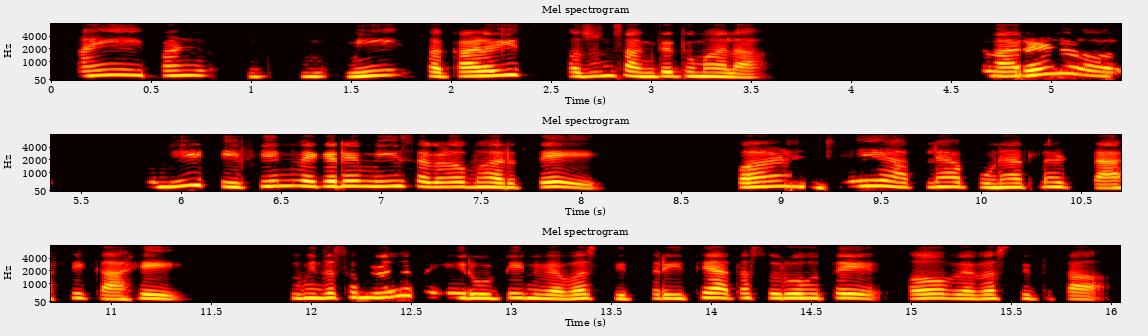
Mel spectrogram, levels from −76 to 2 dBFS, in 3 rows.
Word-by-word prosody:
नाही 280 +3 -1
पण 265 +1 0 0.2
म - - -4 0.3
म 210 - -1
मी 220 +4 +3 0.3
सकाळीच 235 +7 +4 0.2
अजून 220 +3 -1
सांगते 225 -4 +2
तुम्हाला. 210 -6 +1 1.2
कारण 265 +10 +4
अ, 270 -6 0 0.6
तुम्ही 255 +7 +1
टिफिन 270 +5 -1
वगैरे 270 +1 +5
मी 275 +1 +1
सगळं 250 -3 0
भरते. 235 +1 +3 0.9
पण 260 +4 +2
जे 280 +9 -2
आपल्या 245 -1 -1
पुण्यातलं 225 +2 0
ट्रॅफिक 205 +1 -3
आहे, 190 +3 +2 0.6
तुम्ही 230 +1 +2
जसं 245 +2 0
म्हणालात, 275 +4 -1
की 250 -1 -1
रुटीन 225 +1 +1
व्यवस्थित 205 0 0
तर 215 - -3
इथे 215 +4 0
आता 240 -1 +3
सुरु 230 -1 +1
होते 230 +1 +2 0.3
अव्यवस्थितता 205 -4 -1
235 Hz, 130 wpm, -20 LUFS, 215-255 Hz, 1.2 s, वगैरे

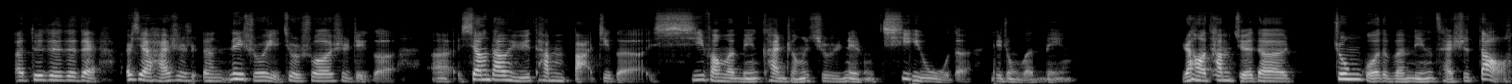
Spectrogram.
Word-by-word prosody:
呃， 185 - +1
对 210 +3 0
对 200 -2 +1
对 190 -1 -1
对， 185 - +3 0.3
而 215 - +3
且 230 -2 +5
还 160 -2 +2
是， 180 -1 -6
嗯， 160 +6 -5
那 250 +1 +6
时 240 -5 -1
候 180 - +2
也 170 - -1
就 185 - -4
是 155 - -1
说 160 +1 +1
是 165 -2 -8
这 - - -6
个， - - -9 0.3
呃 - - -5
相 225 -2 +5
当 210 -2 +5
于 160 -1 -3
他 180 +3 -1
们 170 -2 -5
把 - - +1
这 - - -6
个 - - -6
西 215 0 -1
方 170 -6 +2
文 145 -1 0
明 135 0 -1
看 145 +1 +1
成 135 0 -3
就 145 0 -7
是 130 -1 -9
那 135 -1 -1
种 120 - -11
器 190 - -1
物 135 -7 -6
的 - - -9 0.2
那 - - -7
种 - - -6
文 - - -9
明。 - - -11 1.1
然 - - +6
后 190 - +9
他 195 +2 +3
们 190 - -2
觉 150 -3 +1
得， 145 -2 +2 0.3
中 245 -1 +5
国 145 -11 +2
的 150 - -4
文 135 0 -2
明 140 0 -1
才 125 -2 -3
是 135 +6 -5
道。 230 +8 +3
165 Hz, 240 characters per minute, -24 LUFS, 145-195 Hz, 1.1 s, 后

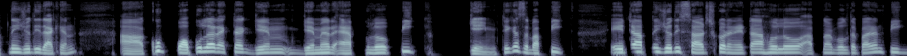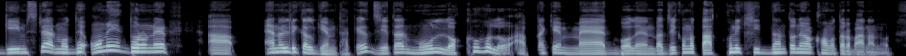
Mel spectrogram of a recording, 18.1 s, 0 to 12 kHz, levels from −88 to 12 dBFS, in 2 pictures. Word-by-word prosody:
আপনি 175 - -1
যদি 165 0 +2
দেখেন, 130 +3 0 0.6
আ - - +2 0.2
খুব 230 0 +4 0.2
পপুলার 195 +7 +6
একটা 185 +2 0 0.2
গেম 155 +2 +2 0.3
গেমের 145 +3 +3
অ্যাপ 125 0 +2
হলো 145 +1 +3 0.2
'Peak 210 -4 0 0.6
Game' 100 -8 0
ঠিকাছে 170 -1 +1
বা 130 - +3
পিক। 185 -6 -2 0.6
এটা 165 +5 +2
আপনি 195 - -9
যদি 195 +2 +5
সার্চ 150 -2 +3
করেন 160 -4 +3
এটা 160 +3 0
হলো 160 0 +3 0.2
আপনার 150 +3 -6
বলতে 145 +1 -2
পারেন 170 +5 +1
Peak 170 -4 -4
Games 160 0 +1
টার 210 -5 +4
মধ্যে 155 +4 +1 0.2
অনেক 245 +2 +3
ধরণের 195 +1 +5 0.5
আ - - 0 0.5
অ্যানালিটিকাল 180 -4 +3
গেম 105 -3 -1
থাকে। 95 - -7 0.2
যেটার 160 +6 -1
মূল 160 +5 +2
লক্ষ্য 125 - -1
হলো 140 -11 +1 0.2
আপনাকে 145 +4 -6 0.2
ম্যাথ 120 0 +1
বলেন 115 -1 -1
বা 115 - +2
যেকোনো 165 +5 0
তাৎক্ষণিক 175 +7 +1
সিদ্ধান্ত 155 +1 -2
নেওয়ার 160 -2 0
ক্ষমতাটা 125 -5 -3
বানানোর। 80 -6 -8
155 Hz, 165 wpm, -23 LUFS, 130-180 Hz, 0.6 s, পপুলার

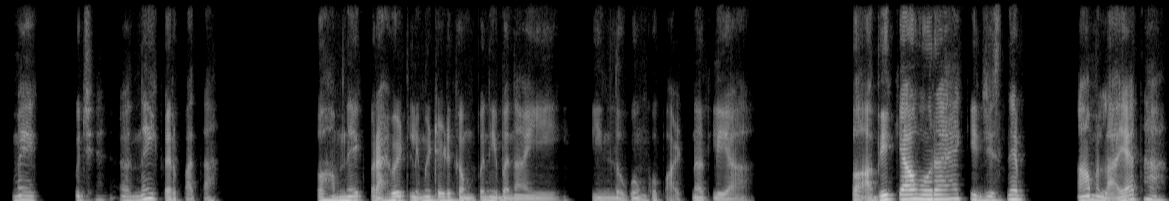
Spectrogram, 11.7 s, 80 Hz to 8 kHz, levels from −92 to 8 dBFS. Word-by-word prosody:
मैं 150 0 -2
कुछ 140 -1 -13 0.3
अ, 140 - -6
नहीं 165 +9 +1
कर 115 -3 -1
पाता। 100 +2 -12 1.0
तो 130 - -2
हमने 130 +1 +3
एक 145 - -7
प्राइवेट 135 +5 +1
लिमिटेड 130 +1 0
कंपनी 120 +1 -1
बनाई, 100 -2 -2 0.5
3 115 0 -5
लोगों 105 0 -4
को 115 - -9
पार्टनर 120 0 -7
लिया। 95 -2 -3 1.2
तो - - 0
अभी 150 +10 +4
क्या 180 +1 +5
हो 175 - +7
रहा 180 +1 +5
है 190 - +2
कि 180 -3 -3
जिसने 140 +6 +1
काम 150 -3 -4
लाया 125 - +2
था, 170 -2 -3
130 Hz, 150 wpm, -24 LUFS, 110-150 Hz, 1.2 s, हो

